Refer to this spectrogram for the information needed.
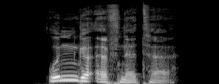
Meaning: inflection of ungeöffnet: 1. strong/mixed nominative/accusative feminine singular 2. strong nominative/accusative plural 3. weak nominative all-gender singular
- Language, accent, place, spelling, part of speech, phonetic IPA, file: German, Germany, Berlin, ungeöffnete, adjective, [ˈʊnɡəˌʔœfnətə], De-ungeöffnete.ogg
